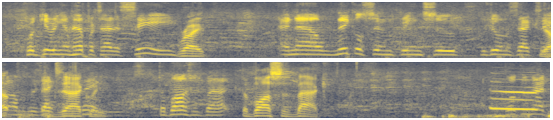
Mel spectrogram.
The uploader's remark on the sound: Live on location from Sams Town.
